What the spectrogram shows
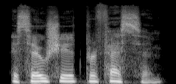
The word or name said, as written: associate professor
